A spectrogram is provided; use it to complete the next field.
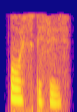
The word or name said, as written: auspices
